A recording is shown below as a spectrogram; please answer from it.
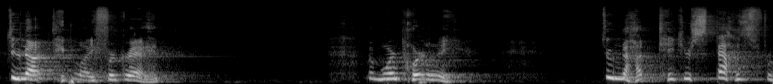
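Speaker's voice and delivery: high, loud, strained with tears; tearful plea, pausing between phrases; real choked-up grief. Real, not acted. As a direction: push each phrase out slowly against tears. Choked up closing a eulogy.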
